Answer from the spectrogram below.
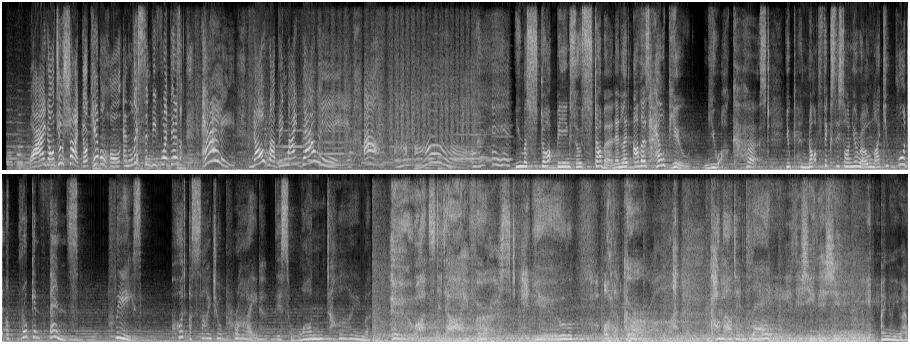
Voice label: vo interactive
